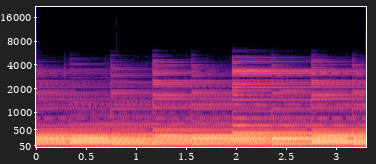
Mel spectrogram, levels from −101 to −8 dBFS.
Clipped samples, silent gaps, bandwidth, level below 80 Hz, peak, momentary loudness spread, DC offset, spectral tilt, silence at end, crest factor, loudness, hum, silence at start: under 0.1%; none; 5.2 kHz; -44 dBFS; -10 dBFS; 3 LU; 0.2%; -8 dB/octave; 0 s; 10 dB; -22 LUFS; none; 0 s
